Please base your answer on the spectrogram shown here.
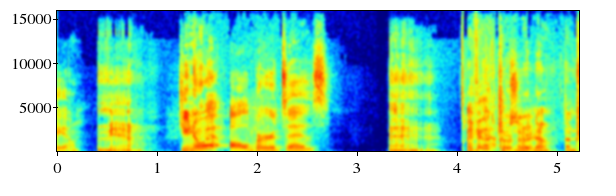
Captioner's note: noncommittal grunt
